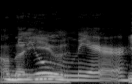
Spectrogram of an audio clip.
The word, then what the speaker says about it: Mjolnir: It's a weird, like, the accenting on that Mjolnir.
